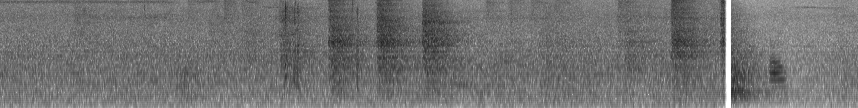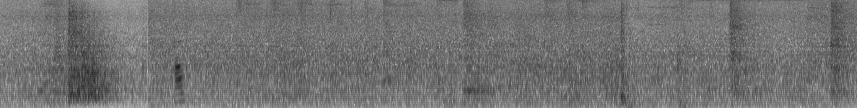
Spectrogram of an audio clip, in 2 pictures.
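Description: Metal parts of a machine knock and clank as they are moved by hand.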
